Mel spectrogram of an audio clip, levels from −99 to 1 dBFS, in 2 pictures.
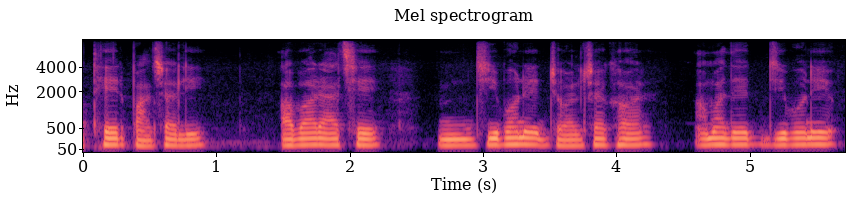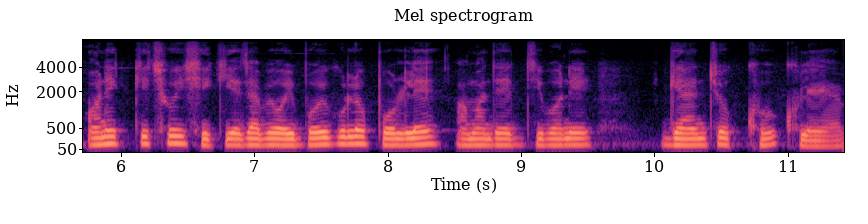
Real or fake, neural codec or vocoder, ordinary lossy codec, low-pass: real; none; none; none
